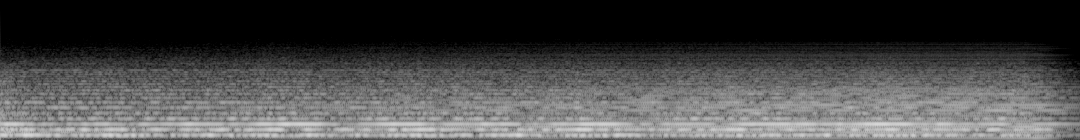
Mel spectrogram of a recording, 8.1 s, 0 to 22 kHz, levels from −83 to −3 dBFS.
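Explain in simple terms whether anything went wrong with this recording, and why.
Nothing went wrong here: listening all the way through, I can't pick out anything in this recording of sounds that points to a problem in how it was captured or passed along.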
